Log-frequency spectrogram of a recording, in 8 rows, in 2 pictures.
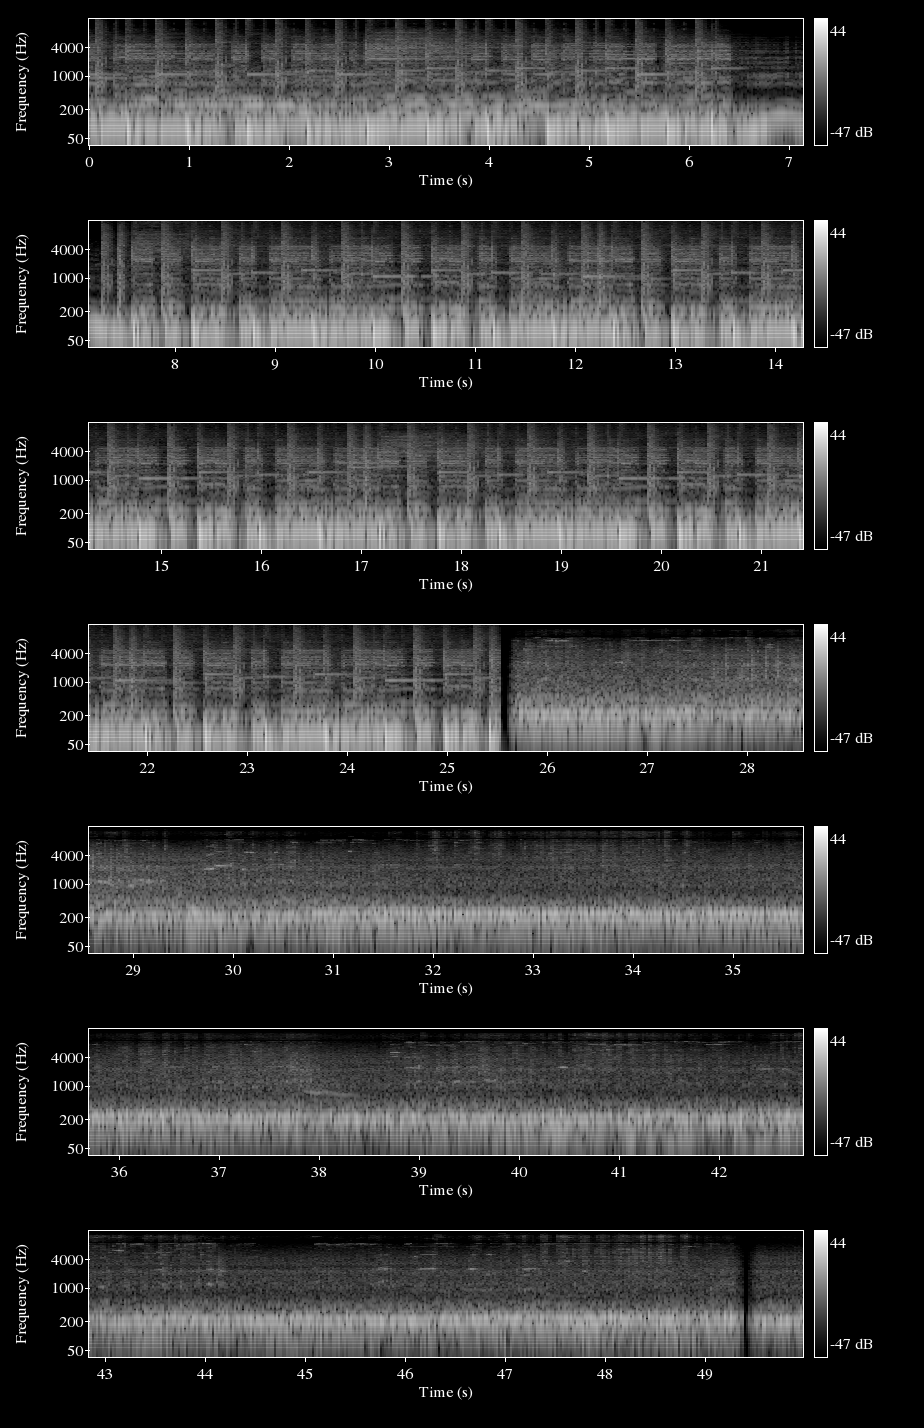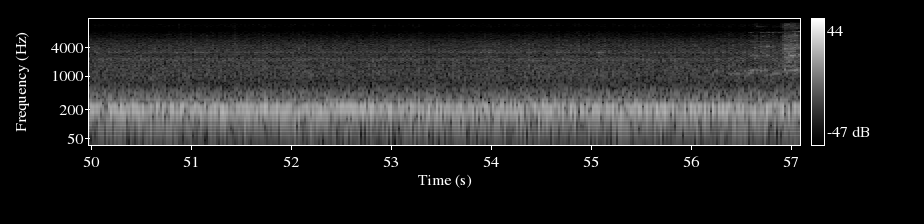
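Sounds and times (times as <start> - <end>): excavator diesel engine running: 0.0 - 56.9
metallic squeaks and clinks: 7.6 - 49.4, 56.4 - 57.0.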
